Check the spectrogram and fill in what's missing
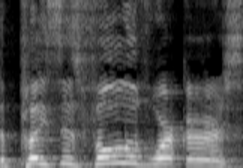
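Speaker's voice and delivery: very loud, high-pitched shout. Reading a story, voicing the people on the street outside the factory: shouted. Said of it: "the people shouted".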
